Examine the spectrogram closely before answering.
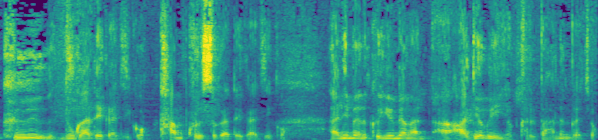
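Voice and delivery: ordinary talk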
